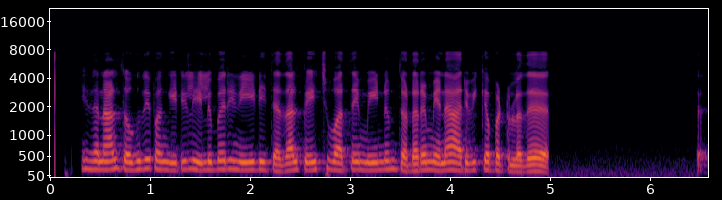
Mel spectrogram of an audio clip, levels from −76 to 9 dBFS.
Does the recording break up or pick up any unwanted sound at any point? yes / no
no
